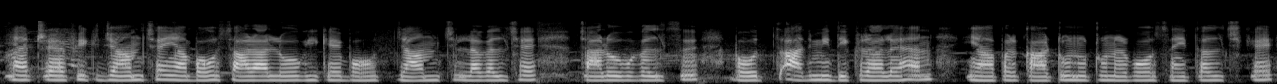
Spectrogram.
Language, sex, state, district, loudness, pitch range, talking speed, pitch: Magahi, female, Bihar, Samastipur, -19 LUFS, 190-205 Hz, 135 wpm, 195 Hz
